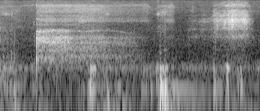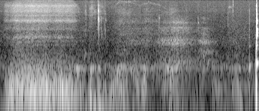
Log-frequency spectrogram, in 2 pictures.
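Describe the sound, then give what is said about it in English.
Heavy, close-miked breathing with rough snorting exhales, including one long, loud rush of air midway. There is no speech, just breath noise right against the microphone. “You're breathing really heavily in.”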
